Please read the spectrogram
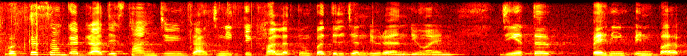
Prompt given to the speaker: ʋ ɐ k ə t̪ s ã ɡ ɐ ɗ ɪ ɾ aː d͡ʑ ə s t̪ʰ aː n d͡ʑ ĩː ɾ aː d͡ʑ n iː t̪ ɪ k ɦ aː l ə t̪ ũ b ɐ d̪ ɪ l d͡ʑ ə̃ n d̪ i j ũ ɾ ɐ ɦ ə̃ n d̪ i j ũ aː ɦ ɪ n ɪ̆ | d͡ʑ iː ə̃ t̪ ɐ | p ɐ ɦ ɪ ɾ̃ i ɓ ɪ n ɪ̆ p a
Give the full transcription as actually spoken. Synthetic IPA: ʋ ɐ k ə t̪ s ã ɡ ɐ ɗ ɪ ɾ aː d͡ʑ ə s t̪ʰ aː n d͡ʑ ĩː ɾ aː d͡ʑ n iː t̪ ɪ k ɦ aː l ə t̪ ũ b ɐ d̪ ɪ l d͡ʑ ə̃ n d̪ i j ũ ɾ ɐ ɦ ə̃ n d̪ i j ũ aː ɦ ɪ n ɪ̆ | d͡ʑ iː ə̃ t̪ ɐ | p ɐ ɦ ɪ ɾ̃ i ɓ ɪ n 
